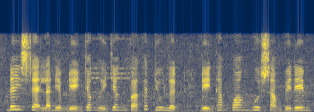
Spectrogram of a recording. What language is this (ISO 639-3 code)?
vie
